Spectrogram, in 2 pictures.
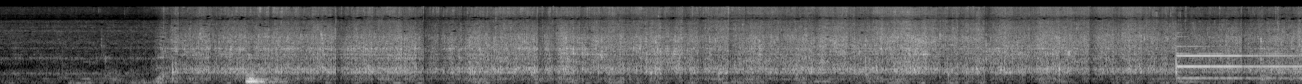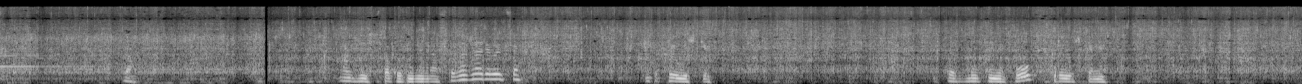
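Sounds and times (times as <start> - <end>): chicken frying in oil: 0.0 - 26.0
steady tone: 11.8 - 15.3.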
